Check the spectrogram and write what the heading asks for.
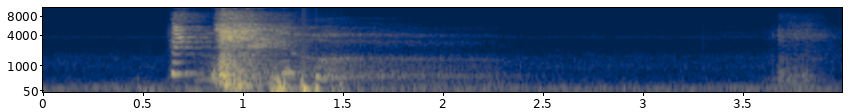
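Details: Female sneezes, deliberately induced and spliced from single and double sneezes: a brief voiced intake, one loud explosive sneeze, then after a pause the start of another.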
